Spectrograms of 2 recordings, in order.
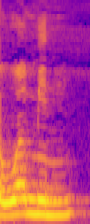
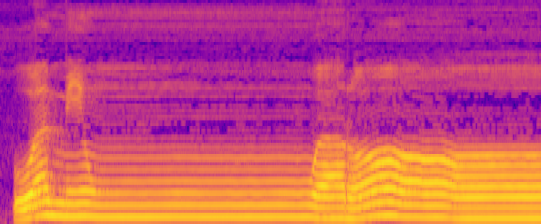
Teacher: Nah, nun mati bertemu dengan huruf waw. Nah, maka bunyi nun matinya masuk ke dalam huruf waw. Tidak lagi dibaca wamin. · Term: idgham bi gunnah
